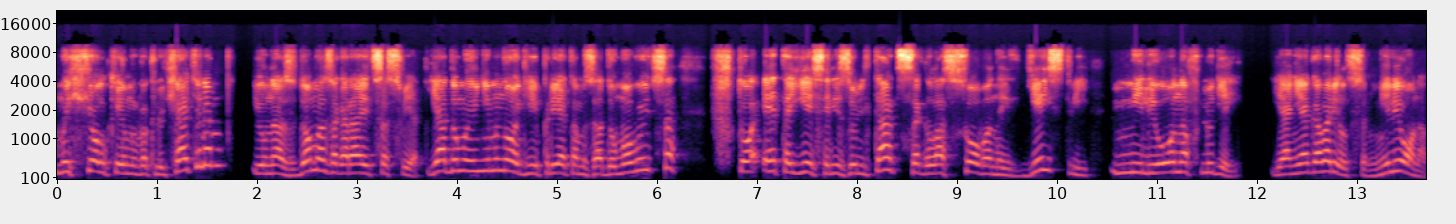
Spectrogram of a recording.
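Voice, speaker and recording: Lively intonation runs through this man's high-pitched speech, delivered at a fairly slow pace with very even loudness. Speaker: political analyst. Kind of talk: talk.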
